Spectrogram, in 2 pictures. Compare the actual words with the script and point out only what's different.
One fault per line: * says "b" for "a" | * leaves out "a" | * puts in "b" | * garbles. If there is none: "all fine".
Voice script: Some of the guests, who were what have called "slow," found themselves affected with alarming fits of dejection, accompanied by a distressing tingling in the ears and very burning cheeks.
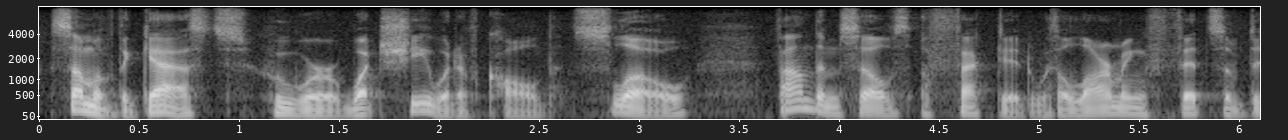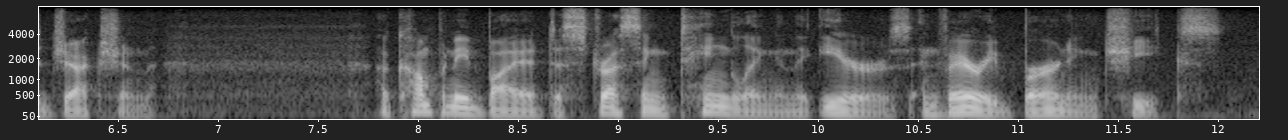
* puts in "she would"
